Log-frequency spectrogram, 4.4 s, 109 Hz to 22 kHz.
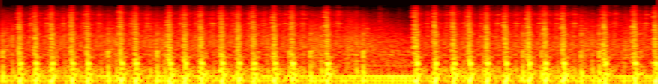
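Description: M1919 Browning machine gun firing blanks in two long bursts of rapid, evenly spaced shots at about eight a second, with a short break about two seconds in. The armoured car's engine is idling underneath.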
